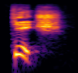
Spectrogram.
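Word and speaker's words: quiche: Kish, pronounced ke e s h.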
